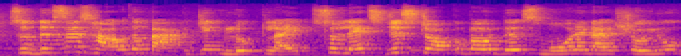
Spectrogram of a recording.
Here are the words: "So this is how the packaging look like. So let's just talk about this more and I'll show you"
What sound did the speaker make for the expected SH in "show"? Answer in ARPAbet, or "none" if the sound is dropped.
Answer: SH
